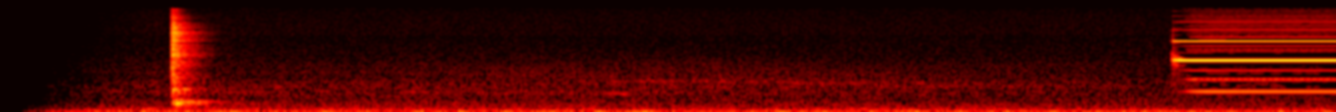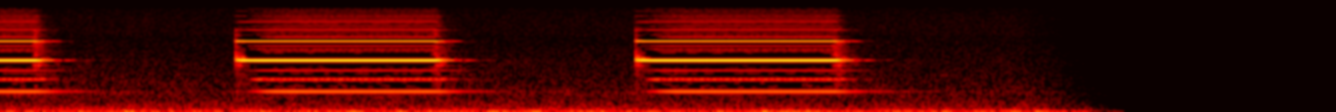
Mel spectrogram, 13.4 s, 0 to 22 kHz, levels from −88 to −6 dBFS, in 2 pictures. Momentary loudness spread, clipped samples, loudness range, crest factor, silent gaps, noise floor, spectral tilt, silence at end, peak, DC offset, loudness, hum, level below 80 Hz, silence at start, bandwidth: 11 LU; under 0.1%; 17 LU; 18 dB; none; -60 dBFS; 1 dB/octave; 2.4 s; -10 dBFS; under 0.1%; -21 LUFS; none; -56 dBFS; 0.85 s; 16.5 kHz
